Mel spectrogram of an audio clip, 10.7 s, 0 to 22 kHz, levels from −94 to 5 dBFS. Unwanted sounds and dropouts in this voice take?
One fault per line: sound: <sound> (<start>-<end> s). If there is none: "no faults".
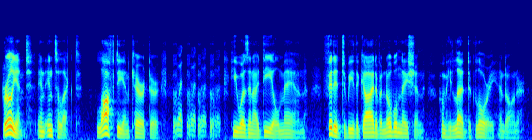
sound: laugh (3.5-4.4 s)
